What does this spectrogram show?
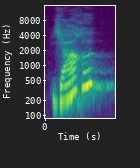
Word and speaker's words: Jahre: Ich bin 16 Jahre alt s'écrit I-C-H, ich, B-I-N, bin, 16, S-E-C-H-Z-E-H-N, 16, Jahre, J-A-H-R-E, où l'on remarque que le H prolonge le A.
